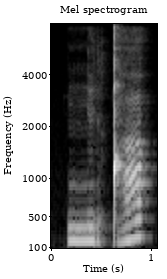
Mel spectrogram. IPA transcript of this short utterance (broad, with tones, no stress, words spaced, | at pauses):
nːi˨r ɡ͡ǃa˨˦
